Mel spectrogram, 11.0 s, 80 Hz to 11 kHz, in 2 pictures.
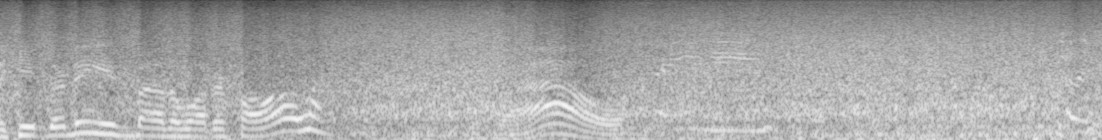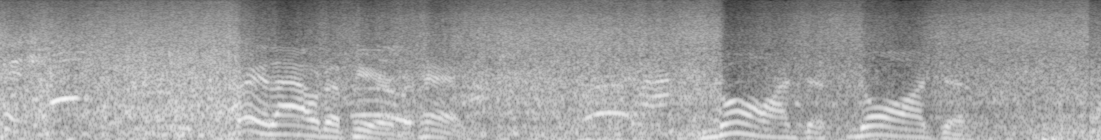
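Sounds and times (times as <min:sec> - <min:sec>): waterfall rushing into pool: 0:00.0 - 0:11.0.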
